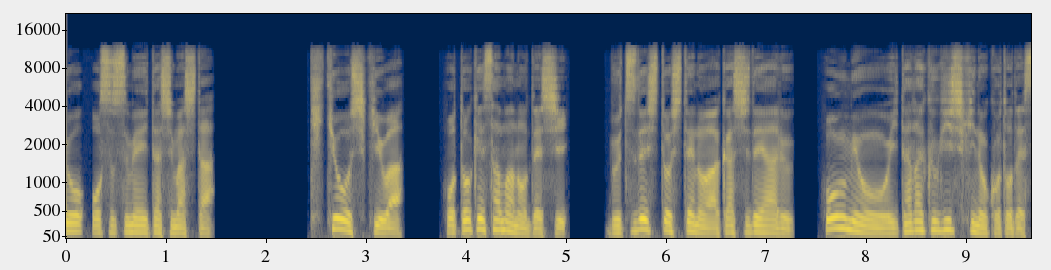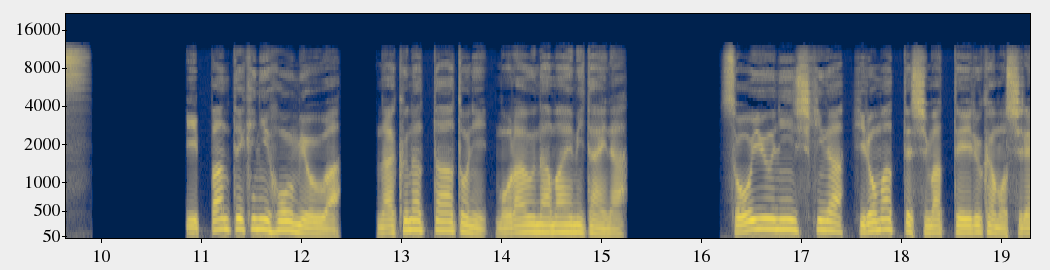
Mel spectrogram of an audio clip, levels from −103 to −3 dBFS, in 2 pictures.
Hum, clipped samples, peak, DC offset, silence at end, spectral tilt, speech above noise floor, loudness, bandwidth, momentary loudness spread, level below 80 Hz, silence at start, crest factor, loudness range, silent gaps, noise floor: none; under 0.1%; -4 dBFS; 0.5%; 0 s; -5 dB/octave; over 73 dB; -18 LUFS; 12.5 kHz; 9 LU; -48 dBFS; 0 s; 14 dB; 3 LU; 1.48-2.41 s, 3.38-3.73 s, 5.03-5.38 s, 7.28-7.51 s, 9.91-10.84 s, 12.40-12.74 s, 15.26-16.18 s; under -90 dBFS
